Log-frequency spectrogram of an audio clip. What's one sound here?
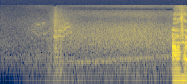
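Wind rushes steadily past a flying bird.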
